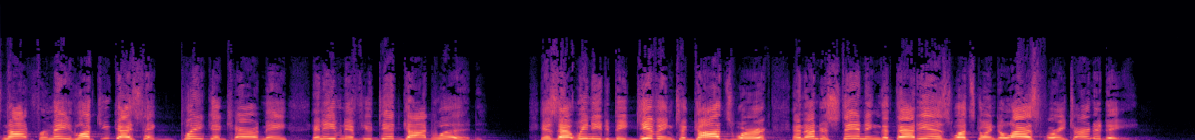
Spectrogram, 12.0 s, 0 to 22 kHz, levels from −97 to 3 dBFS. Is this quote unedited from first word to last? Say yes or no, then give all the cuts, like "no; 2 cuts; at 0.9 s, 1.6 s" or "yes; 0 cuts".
no; 1 cut; at 5.3 s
